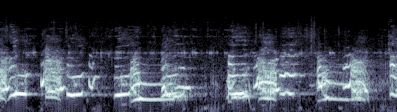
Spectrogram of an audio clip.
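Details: Beagles baying while rabbit hunting in the rain: a pack of loud, overlapping yelping bays that bend up and down in pitch, coming in about six ragged bursts with short gaps between.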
